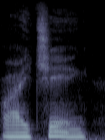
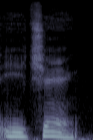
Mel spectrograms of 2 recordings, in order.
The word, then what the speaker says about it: I Ching: is some people call it it's not really I Ching although it's spelled with an i I space CH ing eaching or arching the correct pronunciation is eaching and the e Ching is an ancient Oracle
